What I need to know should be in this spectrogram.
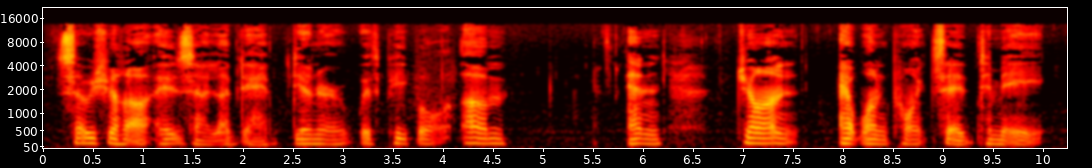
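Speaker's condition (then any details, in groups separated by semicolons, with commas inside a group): Spasmodic dysphonia; requires hard work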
